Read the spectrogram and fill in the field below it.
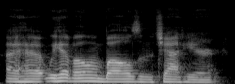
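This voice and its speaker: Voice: medium pitch, steady tone, normal speed, a little hiss or hum. A livestream participant casually reading out chat messages in an amused way.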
